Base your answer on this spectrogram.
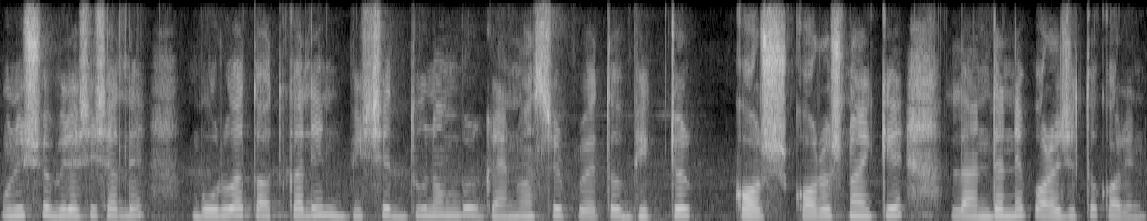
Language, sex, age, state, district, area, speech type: Bengali, female, 18-30, West Bengal, Paschim Bardhaman, urban, spontaneous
